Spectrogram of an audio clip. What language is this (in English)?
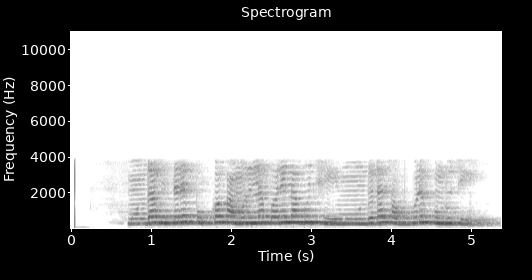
Odia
